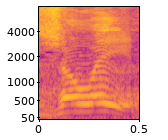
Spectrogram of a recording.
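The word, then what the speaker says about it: Zoe (ζωή): It is pronounced Zoe. Now I'm not a Greek scholar. But the professor of Greek in Baylor University, in Waco, Texas Baptist Seminary, told me that that's the way you pronounce it, is Zoe.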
